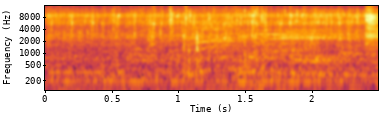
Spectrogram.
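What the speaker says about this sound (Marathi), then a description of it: "आता मिक्स करून थोडंसं पाणी ॲड करते मी" Water pours into a pan of cashew curry gravy cooking on the stove, a steady close splashing gush for a couple of seconds, with no talking.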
